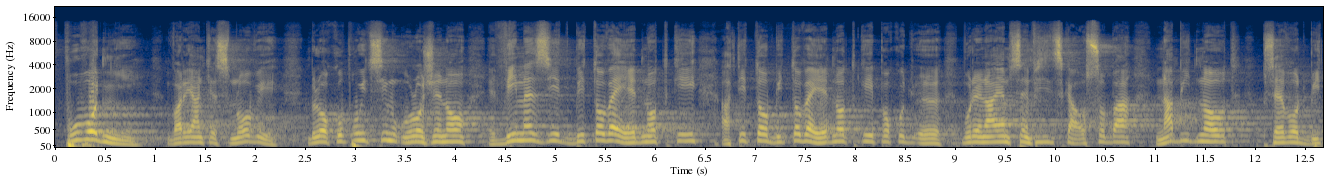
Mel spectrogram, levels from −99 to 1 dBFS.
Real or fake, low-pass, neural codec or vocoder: real; 14.4 kHz; none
